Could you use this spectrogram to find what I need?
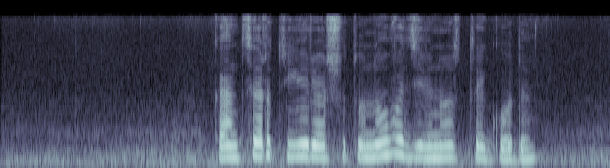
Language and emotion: Russian, neutral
